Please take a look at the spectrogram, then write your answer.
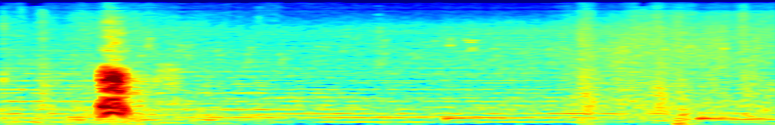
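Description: A single short dog bark in Kingdom Come: Deliverance II, heard once near the start over a quiet ambient background with faint rustling.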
